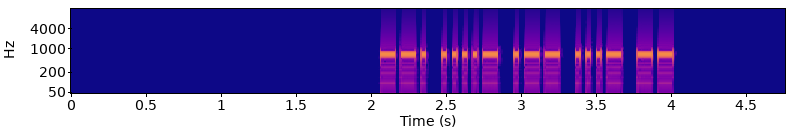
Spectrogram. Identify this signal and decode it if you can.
Morse code, heard as a keyed tone, about 36 wpm, 700 Hz. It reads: G4WVM
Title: DXCC-100 Call Signs - 5 Characters - 35wpm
